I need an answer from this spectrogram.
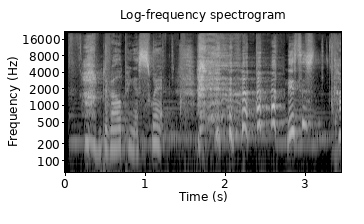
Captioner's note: chuckles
